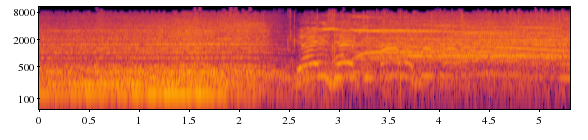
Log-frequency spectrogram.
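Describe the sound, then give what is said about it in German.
A huge crowd of about one million people at Pope Benedict XVI's sunny open-air Mass on the Campo de Marte in São Paulo, Brazil, roars in a dense, steady wash of applause and singing, with voices cheering and whoops rising out of it after a brief dip, loud and continuous throughout. “Viel Beifall, Gesang, Sonne, Farbenfreude bei der Papstmesse auf dem Marsfeld.”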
